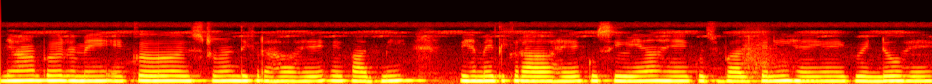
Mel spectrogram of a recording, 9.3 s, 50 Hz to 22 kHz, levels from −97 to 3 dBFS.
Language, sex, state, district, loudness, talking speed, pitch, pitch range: Hindi, female, Punjab, Fazilka, -11 LUFS, 160 wpm, 220 Hz, 210-220 Hz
